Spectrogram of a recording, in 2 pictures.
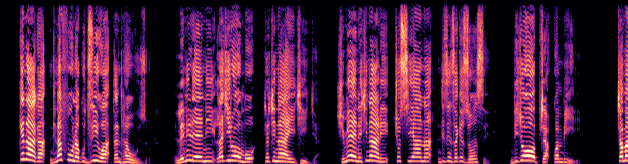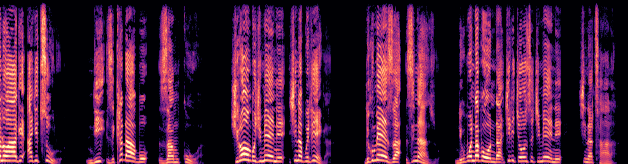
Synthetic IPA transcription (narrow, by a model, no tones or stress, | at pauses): kɛnak̬andinafunak̬ud͡ziwatantʰaṵːzɔ | lɛnilɛnilat͡ʃiɾɔmbɔt͡ʃat͡ʃinajit͡ʃiːd͡ʒa̰ | t͡ʃimɛnɛt͡ʃinalit͡ʃɔsijanandizinzak̬ɛzɔnsɛ̰ | ndit͡ʃɔːpʰjakwambḭːɾḭ | t͡ʃamanɔak̬ɛʔat͡ʃit͡sʰulu | ndizikʰaɗaɓɔ | zam̩kṵːwa̰ | t͡ʃiɾɔmbɔt͡ʃimɛnɛt͡ʃinap̬wɛtɛka̰ | ndik̬umɛzazina̰zɔ | ndikup̬ɔndap̬ɔndat͡ʃilit͡ʃɔnsɛt͡ʃimɛnɛ | t͡ʃinat͡sʰa̰ːla̰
